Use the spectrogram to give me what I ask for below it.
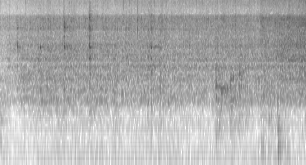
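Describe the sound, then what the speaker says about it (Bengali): Tomato paste is stirred into a frying prawn curry, making a steady, moderately faint sizzle with a few soft clicks of a stirring spoon. "এবার টমেটো পেস্টটা অ্যাড করব।"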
